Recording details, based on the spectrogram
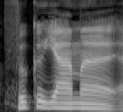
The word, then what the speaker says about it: Fukuyama: Both Fukuyama and am I even pronouncing his name rightly? Fukuyama? I don't know. – Fukuyama, I think, is correct.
